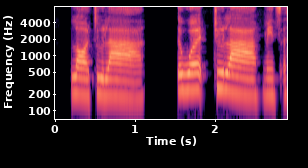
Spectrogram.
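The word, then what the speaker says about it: ฬ จุฬา: As an initial consonant, Law Jula makes the sound of the letter L just like Law Ling, and it would make the sound of the letter N as a final consonant.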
